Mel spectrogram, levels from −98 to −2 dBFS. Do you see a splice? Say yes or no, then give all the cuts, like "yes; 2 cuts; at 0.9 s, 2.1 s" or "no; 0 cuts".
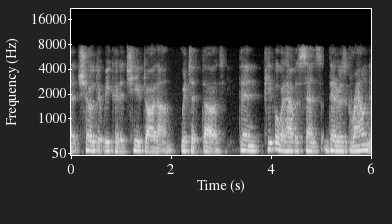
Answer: yes; 2 cuts; at 3.1 s, 5.0 s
